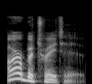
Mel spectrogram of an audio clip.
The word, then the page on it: arbitrative: British English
